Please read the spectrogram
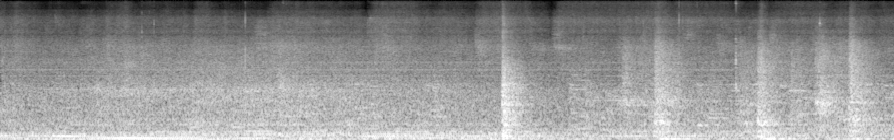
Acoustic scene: cafe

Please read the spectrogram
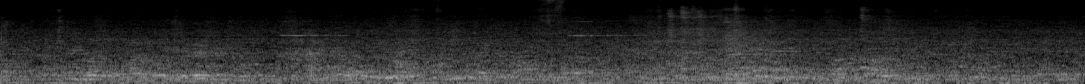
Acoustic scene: crowded indoor space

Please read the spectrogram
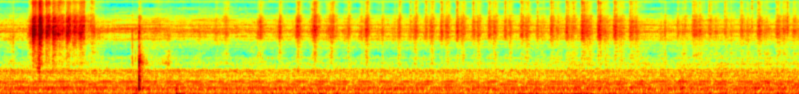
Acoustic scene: kitchen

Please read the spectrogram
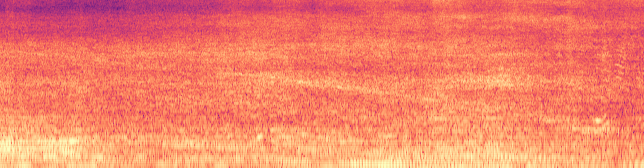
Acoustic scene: street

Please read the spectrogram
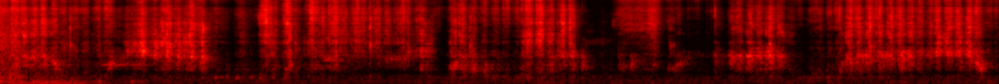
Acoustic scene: restroom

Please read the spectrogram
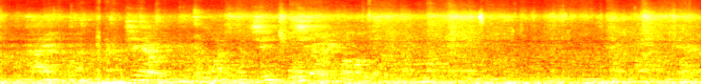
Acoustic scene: restaurant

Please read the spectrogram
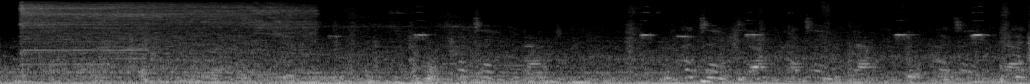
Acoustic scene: bus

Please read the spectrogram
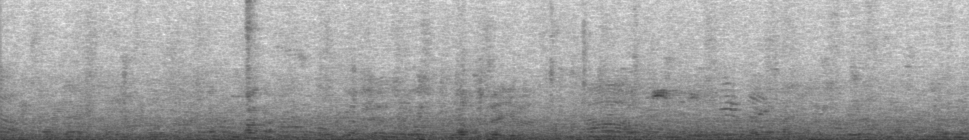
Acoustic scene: residential area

